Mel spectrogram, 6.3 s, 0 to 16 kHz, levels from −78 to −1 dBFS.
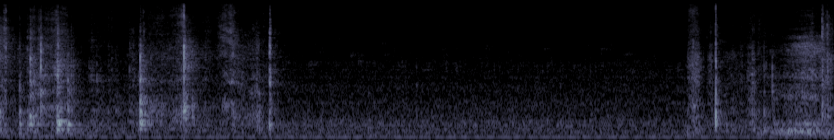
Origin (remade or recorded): recorded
